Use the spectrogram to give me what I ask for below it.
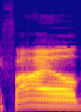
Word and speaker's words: Feil: On Twitter at Chris V File, that's FEIL, Letterboxd under the same name.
